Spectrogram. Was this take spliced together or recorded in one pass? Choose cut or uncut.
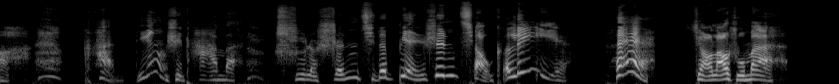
uncut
